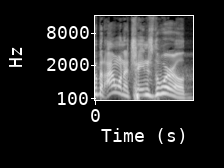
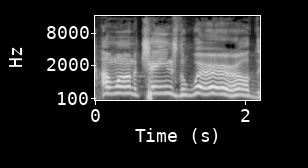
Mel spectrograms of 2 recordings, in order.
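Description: First: Said in the usual way. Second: Slow, much higher sung line with a laugh; sung, belt it like a cheesy idealist anthem; sung mock anthem. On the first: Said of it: "You're like". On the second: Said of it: "I don't know why I sang it".

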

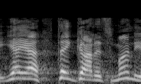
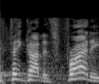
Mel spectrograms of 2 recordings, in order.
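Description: First: Brighter, bouncier take on Monday; cheerful. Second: Said in the usual way. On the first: Shown as a demonstration. Preacher showing the upbeat way to greet a Monday. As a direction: say it upbeat, with a lift. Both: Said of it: "Don't just say".

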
